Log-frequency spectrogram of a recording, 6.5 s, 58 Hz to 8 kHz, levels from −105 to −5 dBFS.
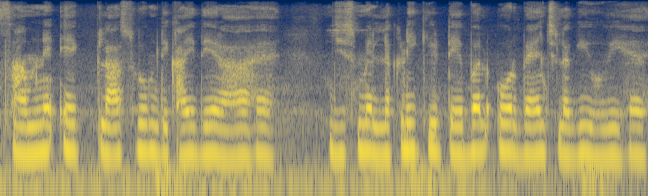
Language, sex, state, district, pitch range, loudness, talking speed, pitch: Hindi, male, Rajasthan, Bikaner, 160-175 Hz, -16 LUFS, 155 wpm, 165 Hz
